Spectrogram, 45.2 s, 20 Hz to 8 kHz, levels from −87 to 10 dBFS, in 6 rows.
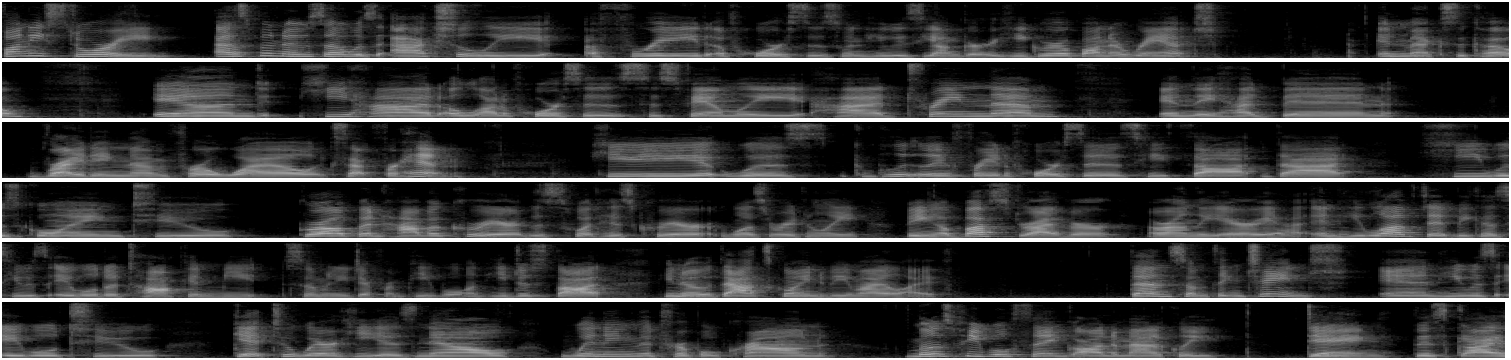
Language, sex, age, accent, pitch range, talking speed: English, female, 10-29, American, 195-225 Hz, 175 wpm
